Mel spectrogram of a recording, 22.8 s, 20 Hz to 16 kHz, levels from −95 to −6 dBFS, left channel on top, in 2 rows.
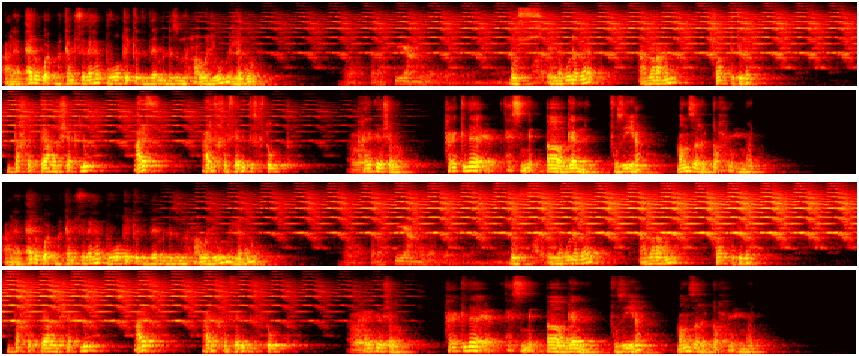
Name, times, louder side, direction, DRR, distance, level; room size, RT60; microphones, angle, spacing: voice 1, 0.0-3.5 6.8-8.0 8.5-9.1 9.4-10.1 11.5-12.7 13.2-13.5 14.1-15.2 16.1-16.7 17.3-17.8 18.1-20.0 20.4-21.4, left 2 dB, 75° left, 8 dB, 1.0 m, -32 dB
Alarm, 2.6-16.1 16.4-16.5, right 7 dB, 65° right, 1.3 m, -35 dB
voice 2, 4.5-7.4 11.7-11.9 16.0-16.4 17.7-18.0 20.9-21.4, right 1 dB, 15° right, -2 dB, 1.7 m, -45 dB
11.5 x 7.3 x 7.1 m, 0.85 s
head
